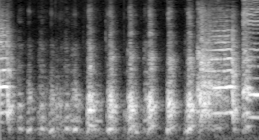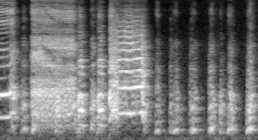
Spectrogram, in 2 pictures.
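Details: Rhythmic clucking of farm chickens: rapid, evenly spaced short clucks, broken midway by a loud, drawn-out harmonic squawk and a burst of cackling.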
